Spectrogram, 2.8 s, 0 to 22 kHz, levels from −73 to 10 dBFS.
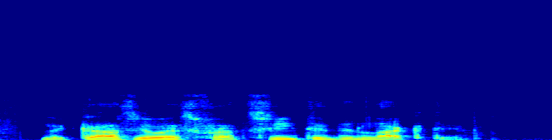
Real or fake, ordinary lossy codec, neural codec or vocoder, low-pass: real; Opus, 64 kbps; none; 7.2 kHz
